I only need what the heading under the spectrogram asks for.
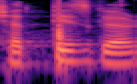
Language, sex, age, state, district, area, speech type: Marathi, male, 18-30, Maharashtra, Buldhana, rural, spontaneous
